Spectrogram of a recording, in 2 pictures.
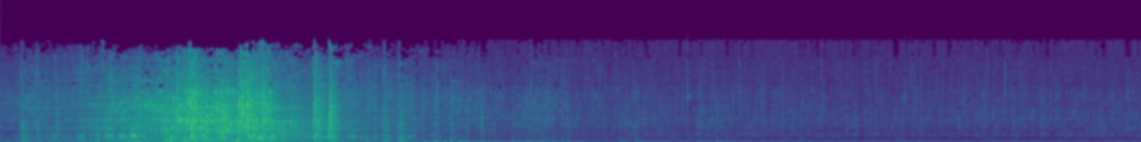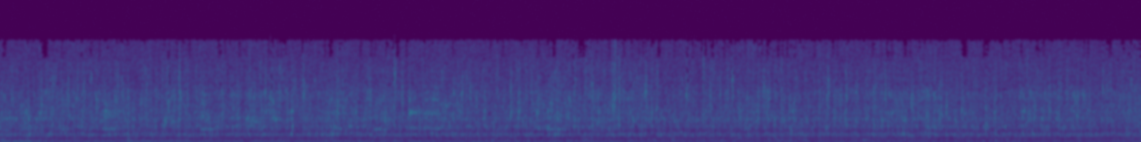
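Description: Electric train running past close by: a loud rumble and clatter of wheels on rail that swells to a peak about two to four seconds in, then dies away over the next few seconds to a faint steady hiss.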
